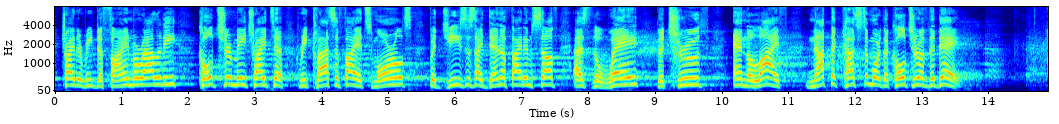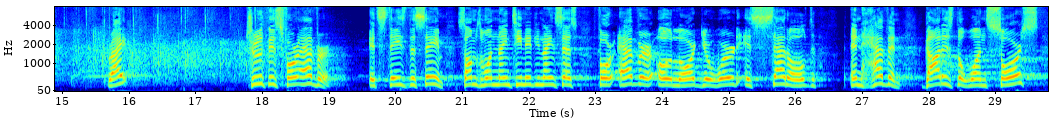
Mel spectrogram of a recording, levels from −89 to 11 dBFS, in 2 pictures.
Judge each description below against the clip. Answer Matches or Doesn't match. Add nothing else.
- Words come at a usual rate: Doesn't match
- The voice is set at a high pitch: Matches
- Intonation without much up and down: Matches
